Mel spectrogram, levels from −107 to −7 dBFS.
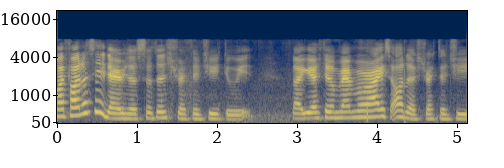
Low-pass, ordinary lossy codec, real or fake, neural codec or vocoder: none; none; real; none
